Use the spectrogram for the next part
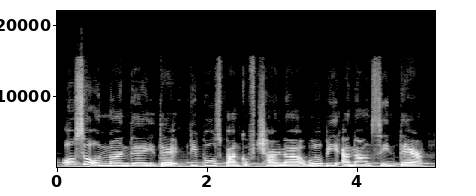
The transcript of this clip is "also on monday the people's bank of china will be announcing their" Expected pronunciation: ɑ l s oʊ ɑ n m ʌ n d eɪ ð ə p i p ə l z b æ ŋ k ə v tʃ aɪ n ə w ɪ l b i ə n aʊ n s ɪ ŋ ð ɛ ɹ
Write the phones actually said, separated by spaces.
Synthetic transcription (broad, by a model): ɑ l s oʊ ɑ n m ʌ n d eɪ ð ə p i p ə l z b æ ŋ k ə v tʃ aɪ n ə w ɪ l b i ə n aʊ n s ɪ ŋ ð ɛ ɹ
